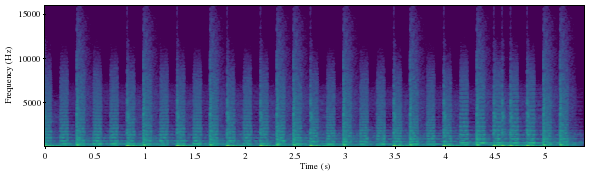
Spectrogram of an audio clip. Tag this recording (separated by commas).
Music, Percussion, Musical instrument, Drum kit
